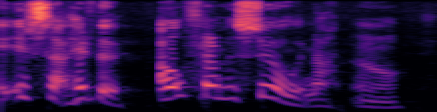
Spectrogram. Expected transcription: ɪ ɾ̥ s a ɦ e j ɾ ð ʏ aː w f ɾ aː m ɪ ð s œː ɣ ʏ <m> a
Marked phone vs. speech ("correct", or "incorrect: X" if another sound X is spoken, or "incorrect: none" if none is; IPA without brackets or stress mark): incorrect: n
